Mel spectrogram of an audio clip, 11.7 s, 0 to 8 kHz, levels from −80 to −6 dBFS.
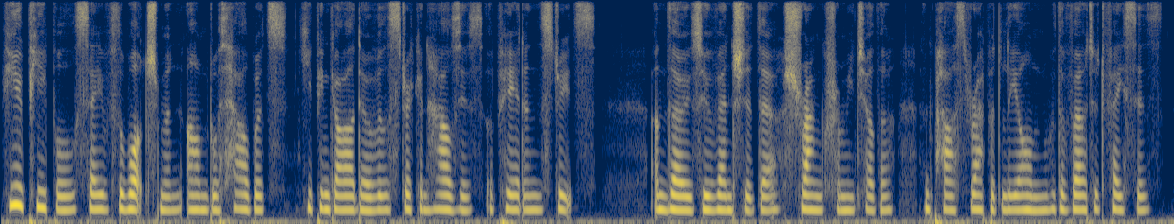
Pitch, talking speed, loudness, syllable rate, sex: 195 Hz, 175 wpm, -21 LUFS, 5.2 syllables/s, female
